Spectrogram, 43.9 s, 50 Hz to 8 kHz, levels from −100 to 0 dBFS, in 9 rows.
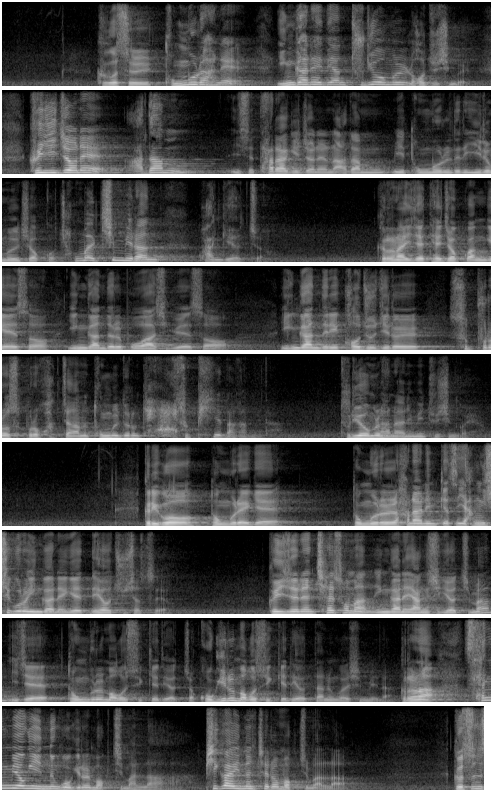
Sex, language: male, Korean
